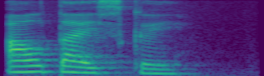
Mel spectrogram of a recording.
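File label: "алтайскӧй", Komi, female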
